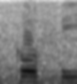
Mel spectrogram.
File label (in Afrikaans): "koffie", Afrikaans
